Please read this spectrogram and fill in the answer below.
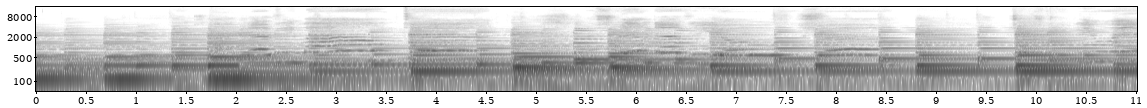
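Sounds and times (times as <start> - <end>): electronic keyboard piano chords: 0.0 - 11.0
children singing: 1.7 - 8.8, 9.8 - 11.0.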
